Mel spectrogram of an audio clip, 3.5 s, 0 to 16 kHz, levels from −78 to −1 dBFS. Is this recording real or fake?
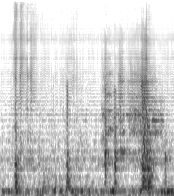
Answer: fake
